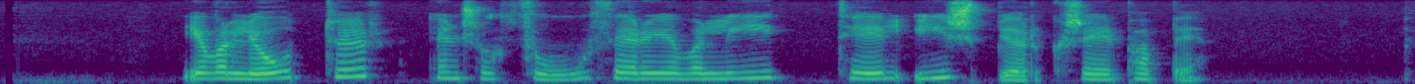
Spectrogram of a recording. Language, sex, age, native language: Icelandic, female, 18-19, Icelandic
